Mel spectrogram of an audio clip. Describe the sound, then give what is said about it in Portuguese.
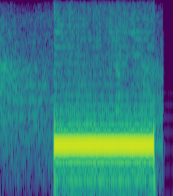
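After a dropped phone call, one steady, mid-pitched telephone tone sounds for about a second, following faint line noise and ending abruptly. “a ligação caiu e abriu o sistema”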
